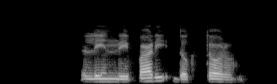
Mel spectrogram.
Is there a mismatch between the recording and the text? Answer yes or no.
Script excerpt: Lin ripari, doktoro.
no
